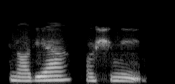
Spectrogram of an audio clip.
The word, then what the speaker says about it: Nadia Hashimi: Hello, my name is Nadia Hashimi. In Dari, the language of Afghanistan spoken by my family, my name would be pronounced Nadia Hashimi.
